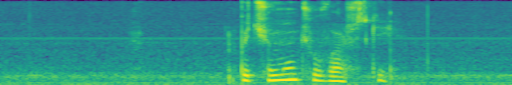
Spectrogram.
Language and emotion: Russian, sad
